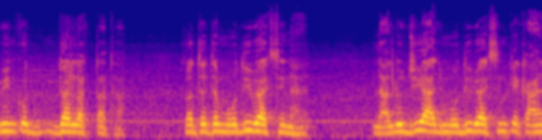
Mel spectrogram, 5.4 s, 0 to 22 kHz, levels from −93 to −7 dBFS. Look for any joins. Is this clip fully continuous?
yes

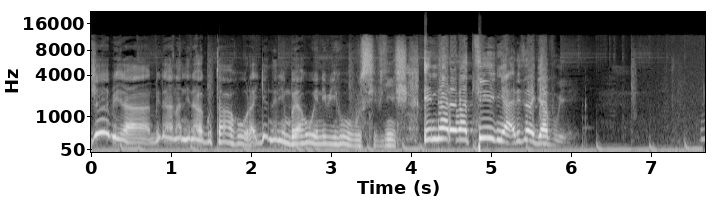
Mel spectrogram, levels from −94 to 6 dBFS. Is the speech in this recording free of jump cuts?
no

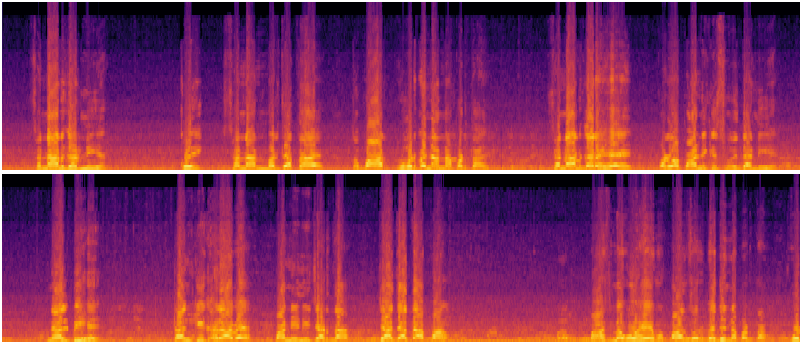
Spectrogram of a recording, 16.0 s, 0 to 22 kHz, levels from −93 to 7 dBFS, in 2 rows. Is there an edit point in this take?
no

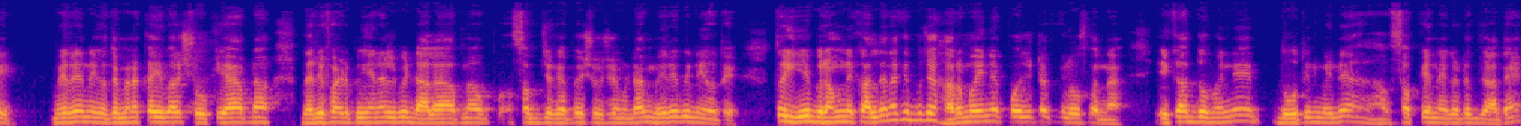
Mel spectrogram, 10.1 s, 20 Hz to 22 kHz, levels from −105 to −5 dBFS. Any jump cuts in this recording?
no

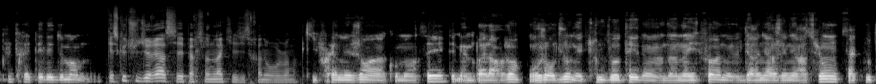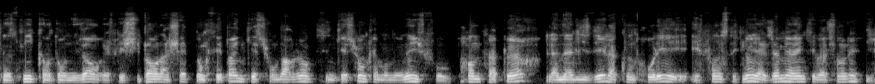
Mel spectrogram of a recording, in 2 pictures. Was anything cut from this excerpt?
yes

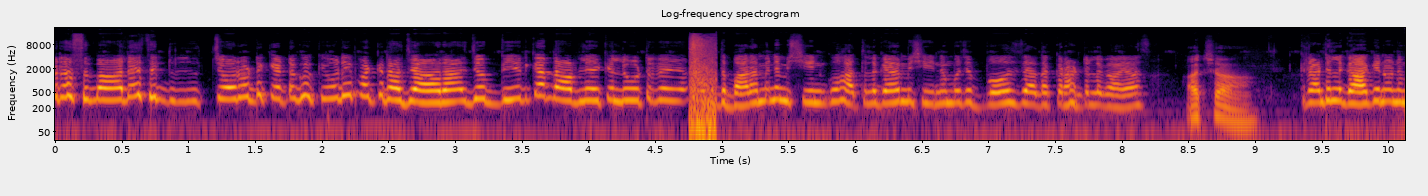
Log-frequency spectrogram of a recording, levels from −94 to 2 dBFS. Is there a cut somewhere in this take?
yes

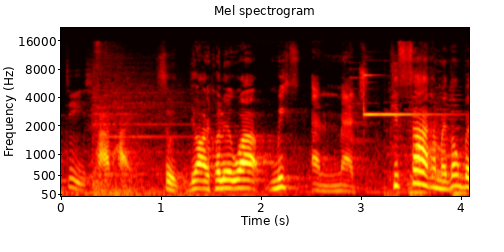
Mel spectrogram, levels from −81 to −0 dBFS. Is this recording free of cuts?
no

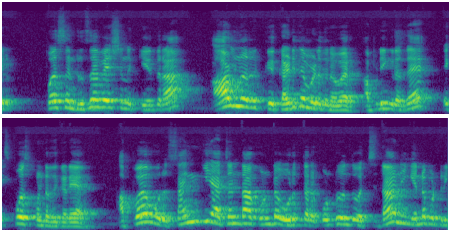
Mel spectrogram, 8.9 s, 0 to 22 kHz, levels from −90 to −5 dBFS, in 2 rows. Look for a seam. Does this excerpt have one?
no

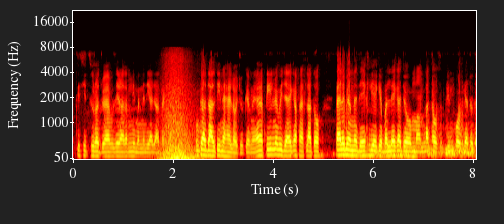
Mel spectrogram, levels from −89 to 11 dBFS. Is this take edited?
no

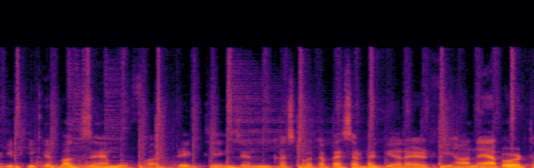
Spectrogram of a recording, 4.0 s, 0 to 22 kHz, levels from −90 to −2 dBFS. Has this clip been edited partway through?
no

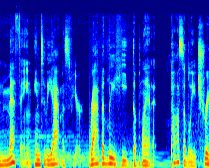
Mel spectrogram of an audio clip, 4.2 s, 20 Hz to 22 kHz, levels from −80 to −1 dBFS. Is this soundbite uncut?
no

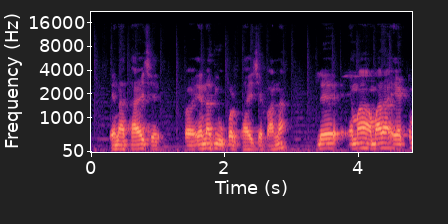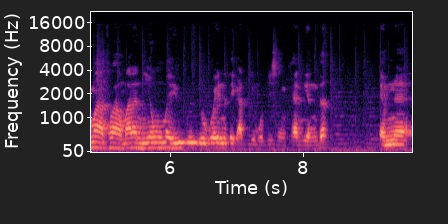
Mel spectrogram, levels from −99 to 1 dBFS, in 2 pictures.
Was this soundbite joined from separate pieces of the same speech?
no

